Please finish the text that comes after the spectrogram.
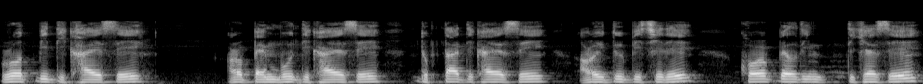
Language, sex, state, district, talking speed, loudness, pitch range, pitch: Nagamese, male, Nagaland, Dimapur, 115 wpm, -15 LUFS, 115-130 Hz, 120 Hz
